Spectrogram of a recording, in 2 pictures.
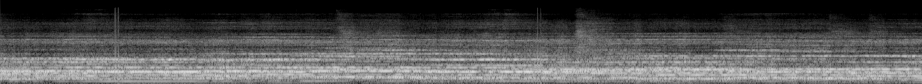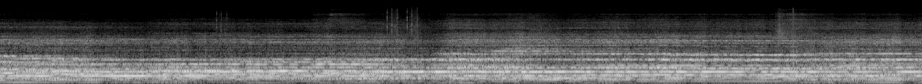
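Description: Children's choir singing in long, held notes at a steady level.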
